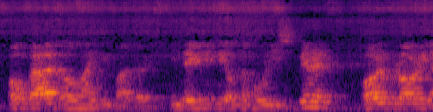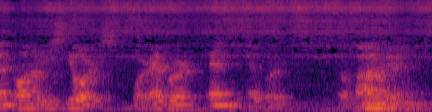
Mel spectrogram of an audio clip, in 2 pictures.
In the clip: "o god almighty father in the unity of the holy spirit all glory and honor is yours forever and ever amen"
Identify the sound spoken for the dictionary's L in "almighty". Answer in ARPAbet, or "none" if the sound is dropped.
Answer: L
